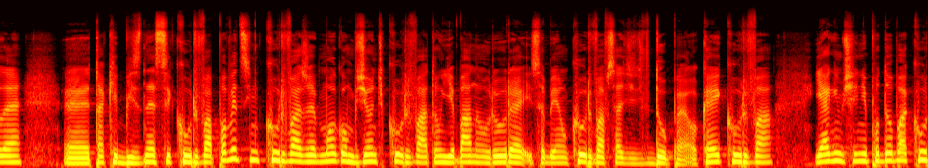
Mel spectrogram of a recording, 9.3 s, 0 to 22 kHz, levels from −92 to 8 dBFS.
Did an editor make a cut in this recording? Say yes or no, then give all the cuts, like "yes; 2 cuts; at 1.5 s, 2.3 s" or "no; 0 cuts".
no; 0 cuts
